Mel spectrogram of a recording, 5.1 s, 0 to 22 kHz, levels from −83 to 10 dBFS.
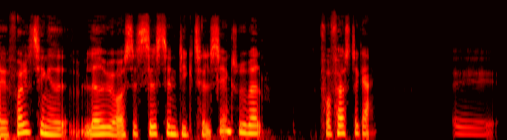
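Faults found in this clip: From 3.68 s to end, after "selvstændigt digitaliseringsudvalg for første", speech collapses by about 23 dB into a faint residue. Likely one channel inverted: reversed polarity on one stereo leg cancels the centred voice in the mono sum, leaving only inter-channel difference.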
